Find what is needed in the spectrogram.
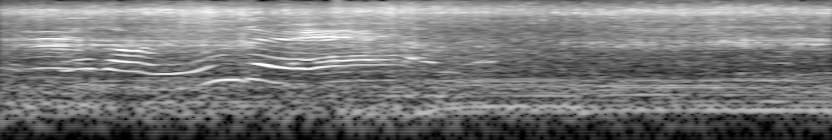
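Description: An engine running steadily at a constant low pitch, with people's voices over it in the first couple of seconds.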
